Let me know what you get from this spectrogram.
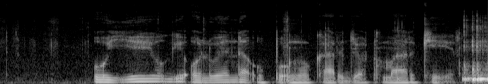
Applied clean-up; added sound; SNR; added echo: none; Scissors; 2 dB; none.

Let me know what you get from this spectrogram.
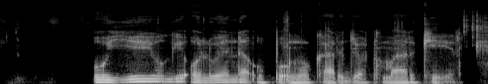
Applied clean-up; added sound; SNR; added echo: neural mask model Resemble Enhance denoiser.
